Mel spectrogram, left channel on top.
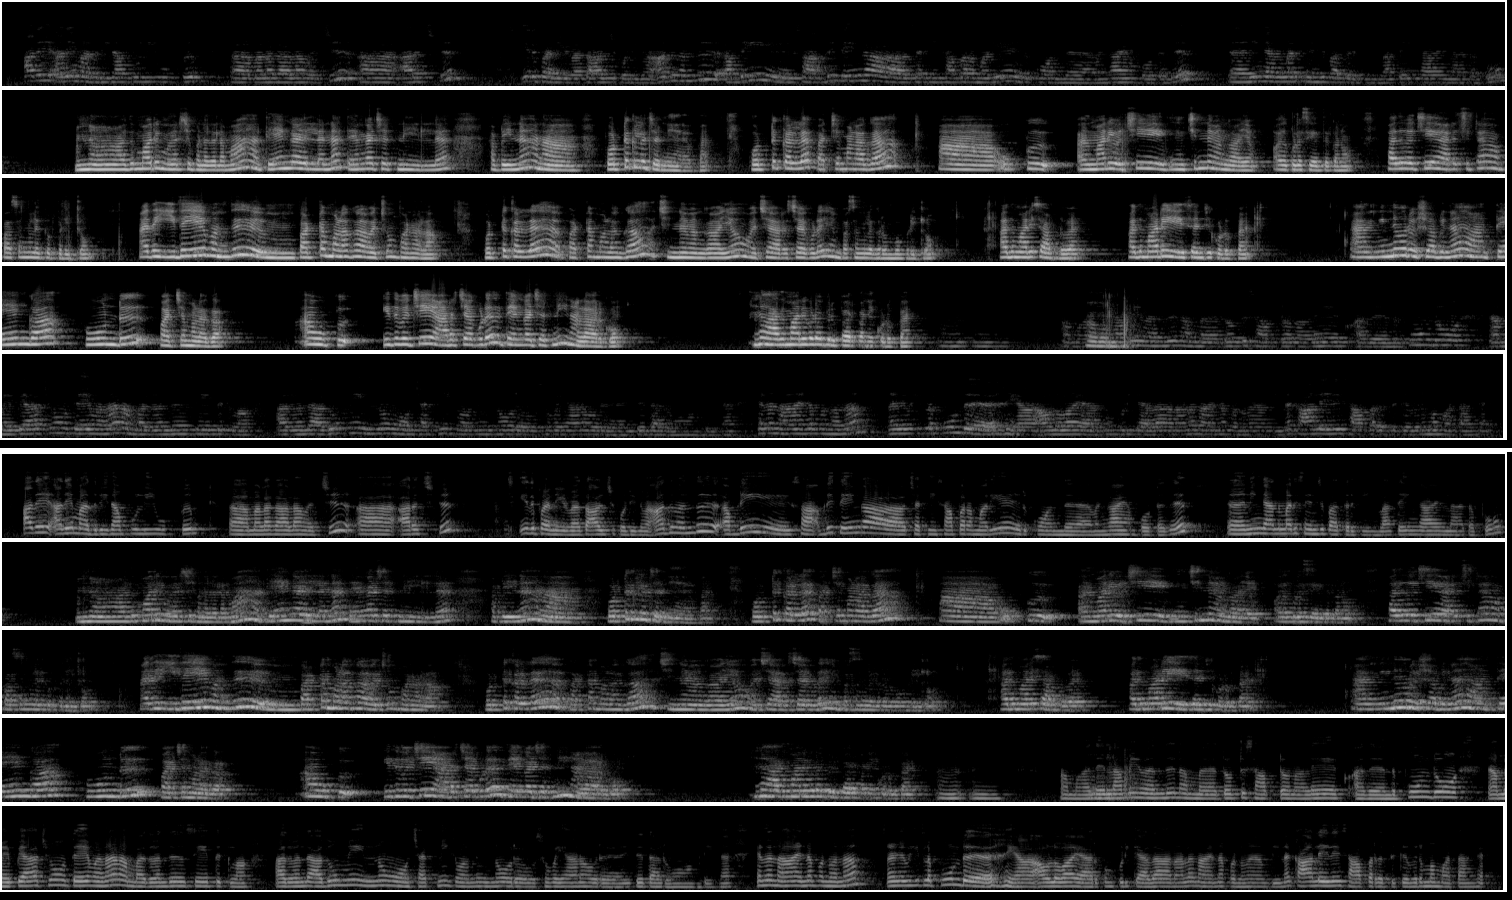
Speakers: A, on the right; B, on the left.
A: அதே அதே மாதிரிதா புளி உப்பு அ மெளகாலா வச் ச்சு ஆ அரச்சிட்டு இது பண்ணிருவே தாள்ச்சு கொட்டினுவே அது வந்து அப்டியே சா அப்டியே தேங்கா சட்னி சாப்புட்ற மா மாரியே இருக்கு அந்த வெங்காயம் போட்டது அ நீங்க அந்த மாரி செஞ்சு பா்த்திருக்கீங்ளா தேங்கா இல்லாதப்ப போ
B: ம்மா அது மாரி முயற்சி பண்ணதில்லமா தேங்கா
A: ம்
B: இல்லனா தேங்கா சட்னி இல்ல அப்டின்னா நா பொட்டுக்கட்ல சட்னி அரப்பே பொட்டுக்கட்ல பச்சை மொளகா ஆ உப்பு அது மாரி வச்சு ம் சின்ன வெங்காயம் அதுக்கூட சேத்துக்கணு அது வச்சு அரச்சிட்டா பசங்களுக்கு பிடிக்கு அது இதையே வந்து ம் பட்ட மொளகா வச்சும் பண்ணலா பொட்டுக்கட்ல பட்ட மொளகா சின்ன வெங்காயோ வச்சு அரச்சா கூட எ பசங்களுக்கு ரொம்ப பிடிக்கு அது மாரி சாப்டுவே அது மாரி செஞ்சு குடுப்பே அ இன்னொரு விஷ்யோ அப்டினா தேங்கா பூண்டு பச்ச மொளகா ஆ உப்பு இது வச்சு அரச்சா கூட தேங்கா சட்னி நல்லா இருக்கு இல்னா அது மாரி கூட பிரிப்பேர் பண்ணி குடுக்
A: ம் ம் ஆமா அது
B: ஆமாமா.
A: எல்லாமே வந்து நம்ம தொட்டு சாப் ட்டோனாலே அது அந்த பூண்டு நம்ம எப்பயாச்சு தேவனா நம்ப அது வந்து சேத்துக்லா அது வந்து அதுமே இன்னு சட்னிக்கு வந்து இன்ன ஒரு சுவையான ஒரு இது தரு அப்டின்னு ஏனா நா என்ன பண்ணுவேனா எங்க வீட்ல பூண்டு யா அவ்ளோவா யாருக்கு புடிக் க்காதா அதனால நா என்ன பண்ணுவே அப்டினா காலைலே சாப்புட்றத்துக்கு விரும்ப மாட்டாங்க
